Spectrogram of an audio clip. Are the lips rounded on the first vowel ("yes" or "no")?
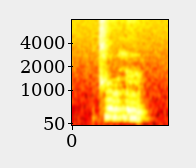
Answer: yes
